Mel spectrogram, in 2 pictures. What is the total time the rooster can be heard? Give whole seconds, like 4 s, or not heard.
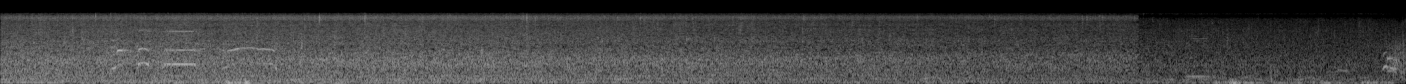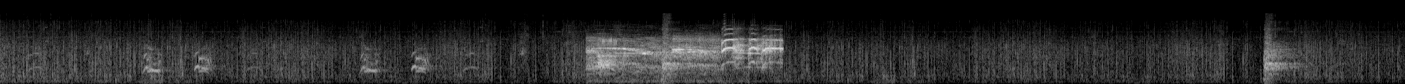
4 s.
